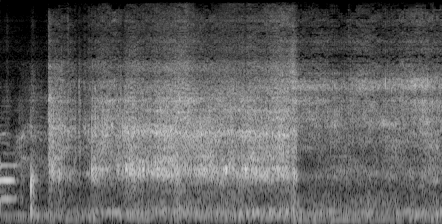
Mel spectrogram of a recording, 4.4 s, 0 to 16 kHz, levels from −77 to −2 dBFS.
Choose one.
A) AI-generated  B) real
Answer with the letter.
A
